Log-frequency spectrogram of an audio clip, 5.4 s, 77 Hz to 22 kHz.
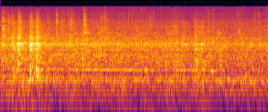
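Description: Train running sound inside a Seibu 6000 series renewal car, a GTO-VVVF inverter train: a steady rumble of wheels and track with a steady whine that stops about four seconds in, and a few light clicks near the start.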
